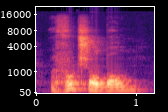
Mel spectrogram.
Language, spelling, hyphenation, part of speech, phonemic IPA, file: Dutch, voedselbon, voed‧sel‧bon, noun, /ˈvut.səlˌbɔn/, Nl-voedselbon.ogg
- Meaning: food stamp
